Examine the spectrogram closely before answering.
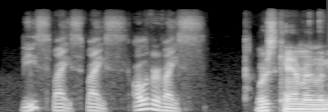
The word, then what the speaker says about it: Weiss: Weiss. Weiss.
